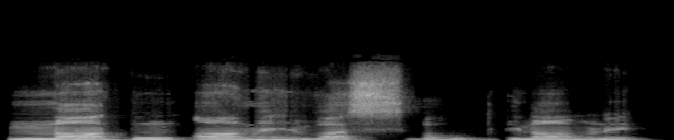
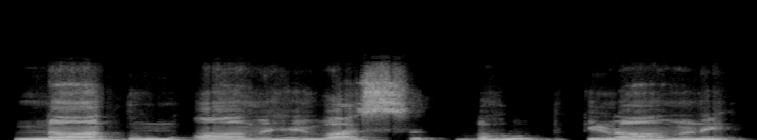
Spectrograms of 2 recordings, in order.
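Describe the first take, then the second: First: ਘਿਨਾਵਣੇ read with a plain dental n, ਘਿ-ਨਾ-ਵਣੇ; slow chanted line, ਘਿਨਾਵਣੇ said with ਨ instead of ਣ; wrong reading demo. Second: ਘਿਣਾਵਣੇ with a retroflex ṇ, ਘਿ-ਣਾ-ਵਣੇ; slow recited line, ਘਿਣਾਵਣੇ said with ਣ, tongue curled back; correct reading demo. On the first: Preacher shows the congregation the mistaken reading, ਘਿਨਾਵਣੇ with plain n. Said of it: "ਇਹਨੂੰ ਘਿਨਾਵਣੇ ਨਹੀਂ ਪੜ੍ਹਨਾ". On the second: Preacher gives the congregation the right reading, ਘਿਣਾਵਣੇ with retroflex ṇ. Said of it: "ਨਾਣੇ ਨੂੰ ਨਾਣਾ ਬੋਲਣਾ ਹੈ". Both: Shown as a demonstration.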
